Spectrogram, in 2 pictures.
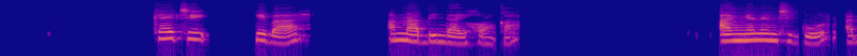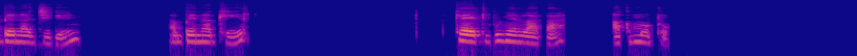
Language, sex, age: Wolof, female, 36-49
